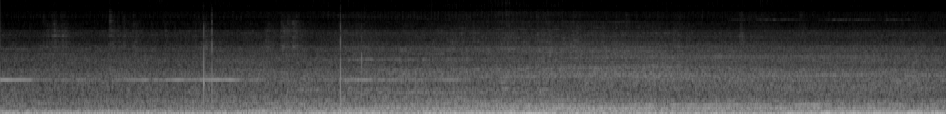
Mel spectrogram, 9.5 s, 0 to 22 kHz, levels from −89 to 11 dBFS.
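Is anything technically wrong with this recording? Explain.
Yes, there are loud pops. At 2.03–2.14 s and 3.40–3.63 s, a double pop about 15 dB above the sound is likely caused by a voltage step from a switch or static. Unlike a dropout, the sound continues underneath.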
